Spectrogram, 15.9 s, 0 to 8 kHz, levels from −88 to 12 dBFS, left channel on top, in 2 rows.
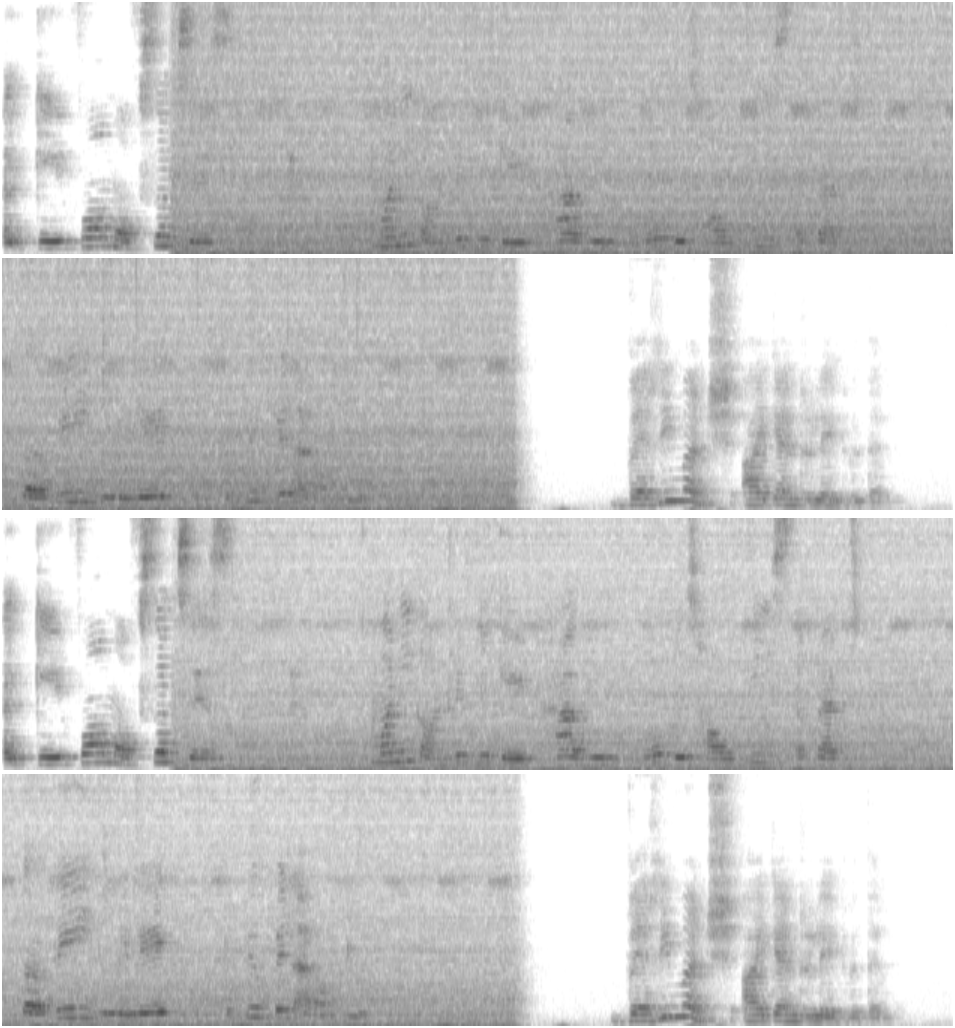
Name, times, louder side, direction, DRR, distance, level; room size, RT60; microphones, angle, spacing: voice 1, 0.0-1.8 3.1-7.1 8.0-9.3 9.8-11.0, right 1 dB, 30° right, 2 dB, 0.6 m, -32 dB
sound 1, 1.4-12.2, left 4 dB, 50° left, 0.4 m, -35 dB
voice 2, 13.0-15.3, right 2 dB, 80° right, -1 dB, 1.3 m, -38 dB
3.5 x 2.4 x 2.6 m, 0.38 s
head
